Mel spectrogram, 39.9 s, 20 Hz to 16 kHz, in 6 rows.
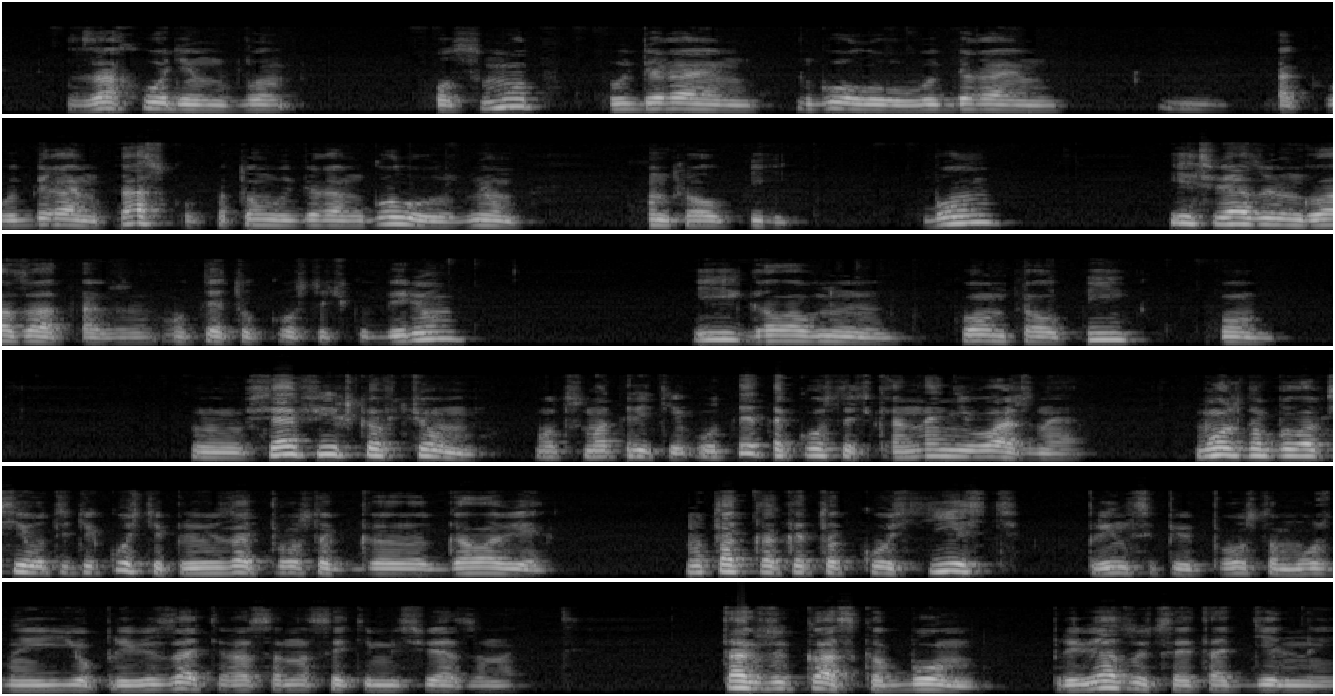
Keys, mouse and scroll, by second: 0.3 shift+click, 4.4 click, 5.2 shift+click, 9.8 ctrl+p, 11.9 middle click, 13.5-14.4 scroll up 1, 14.6-15.0 scroll down 1, 15.5 click, 16.8 shift+click, 18.4 ctrl+p, 20.1 middle click, 21.1 shift+middle click, 22.0-22.5 scroll up 2, 22.5-23.0 scroll down 1, 23.0 middle click, 36.6 middle click, 36.6-38.7 scroll down 1, 38.7 middle click.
